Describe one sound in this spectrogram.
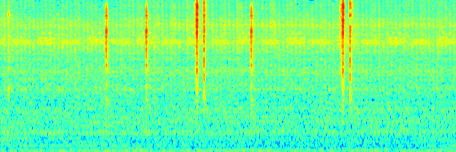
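Menu clicks tick softly a few times.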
